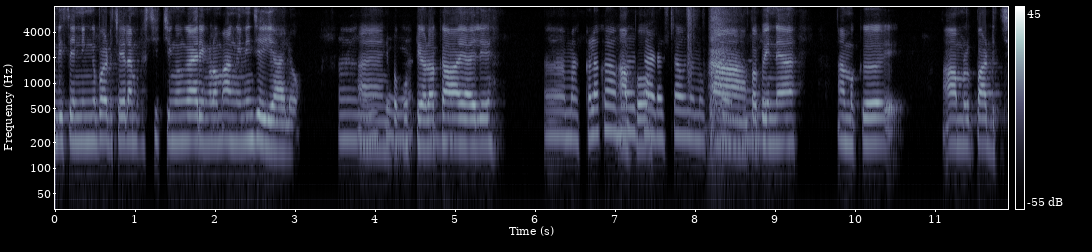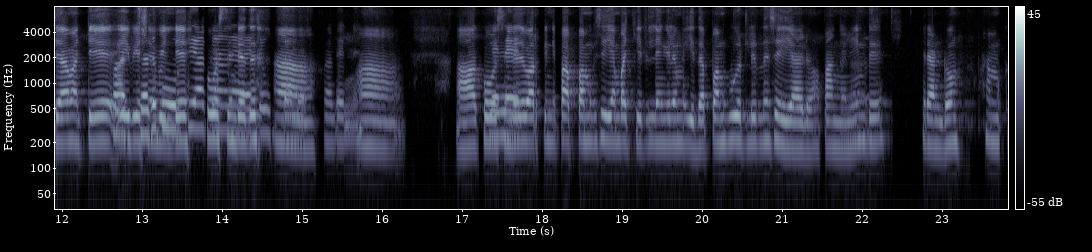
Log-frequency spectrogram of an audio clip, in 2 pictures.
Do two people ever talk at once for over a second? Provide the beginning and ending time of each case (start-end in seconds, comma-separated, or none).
12.6-14.8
